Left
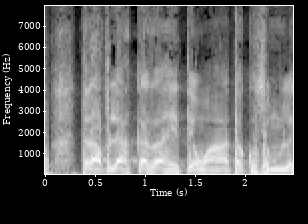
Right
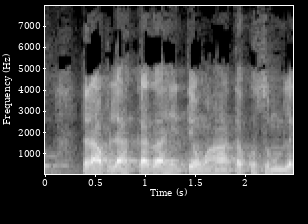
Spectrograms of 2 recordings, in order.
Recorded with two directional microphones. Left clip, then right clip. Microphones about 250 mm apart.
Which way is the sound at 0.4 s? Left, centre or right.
Left.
